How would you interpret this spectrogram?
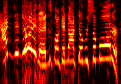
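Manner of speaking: high, loud mock-panicked denial; defensive protest. Accused boy protests innocence.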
